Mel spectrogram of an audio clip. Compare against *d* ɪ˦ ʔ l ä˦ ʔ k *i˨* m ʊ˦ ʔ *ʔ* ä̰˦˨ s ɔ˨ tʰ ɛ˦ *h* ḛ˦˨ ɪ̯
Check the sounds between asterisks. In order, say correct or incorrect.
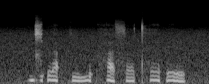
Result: incorrect, correct, incorrect, incorrect

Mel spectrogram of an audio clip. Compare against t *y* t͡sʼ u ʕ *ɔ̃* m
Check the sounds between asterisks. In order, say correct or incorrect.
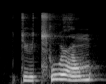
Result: correct, correct

